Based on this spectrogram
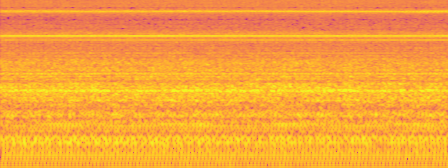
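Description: Steady loud roar with a fast rumbling beat through the spin, no clean whir; sounds like worn drum bearings on spin.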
